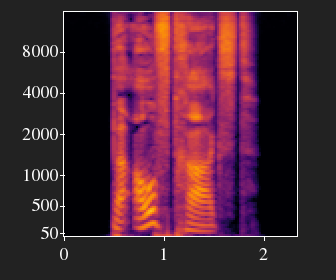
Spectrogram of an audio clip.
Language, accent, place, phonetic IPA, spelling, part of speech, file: German, Germany, Berlin, [bəˈʔaʊ̯fˌtʁaːkst], beauftragst, verb, De-beauftragst.ogg
- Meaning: second-person singular present of beauftragen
